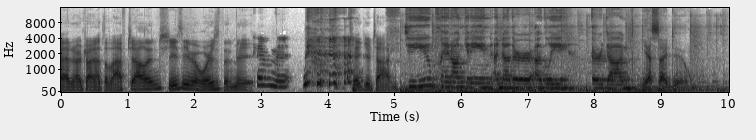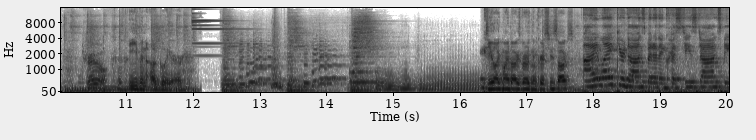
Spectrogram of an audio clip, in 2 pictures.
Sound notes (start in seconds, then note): 3.6 woman laughs; 11.9 bell rings; 12.4 upbeat music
